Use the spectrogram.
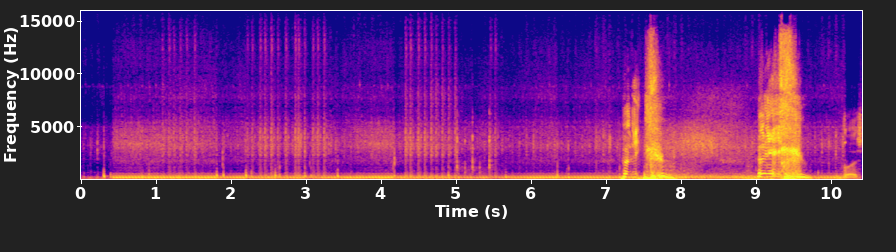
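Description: Two sharp, close sneezes burst out a couple of seconds apart over a steady low engine-like hum, with quiet talk in the background.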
